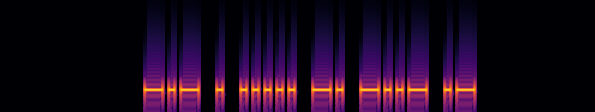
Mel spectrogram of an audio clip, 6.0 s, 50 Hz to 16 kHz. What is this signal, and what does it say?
Morse code, heard as a keyed tone, about 20 wpm, 700 Hz. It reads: KE5NXA
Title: USA Call Signs - 6 Characters - 20wpm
